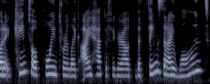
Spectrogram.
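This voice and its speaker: At a fairly slow pace, a woman with a fairly high pitch speaks in a very clean recording, silent behind her, with a dry, close sound and no echo. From Lebanon. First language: Arabic. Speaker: podcaster. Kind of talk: casual chat. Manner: articulate.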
